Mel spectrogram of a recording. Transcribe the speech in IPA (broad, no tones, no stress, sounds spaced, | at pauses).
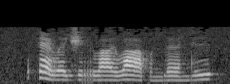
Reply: θ æ β əː j ʒ ɨ r v ɒː ə̯ β ɒː p ə ŋ ɡ əː n d ɨ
